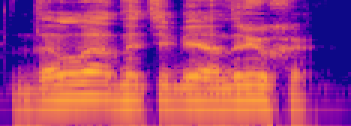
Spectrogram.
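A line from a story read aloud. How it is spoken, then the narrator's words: Sudden laugh. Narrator (Russian): вдруг рассмеялся Кирилл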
